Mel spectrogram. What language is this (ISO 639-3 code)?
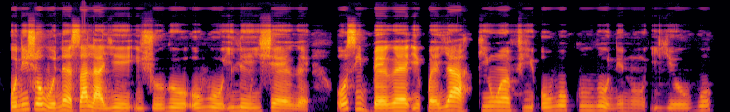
yor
